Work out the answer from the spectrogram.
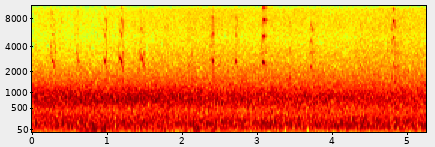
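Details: Begging woodpecker fledgling being fed by a parent in a Surrey front garden beside a road, June 2022: brief sharp chipping notes, roughly two per second, irregular, against loud traffic rumble.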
